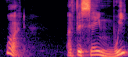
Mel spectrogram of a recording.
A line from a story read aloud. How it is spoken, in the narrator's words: she exclaimed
